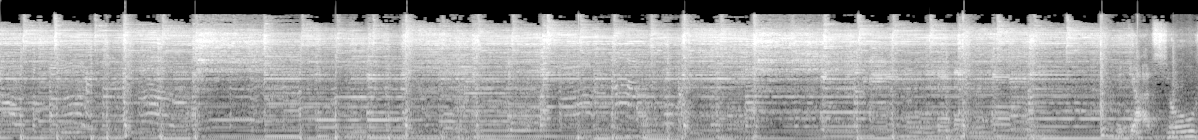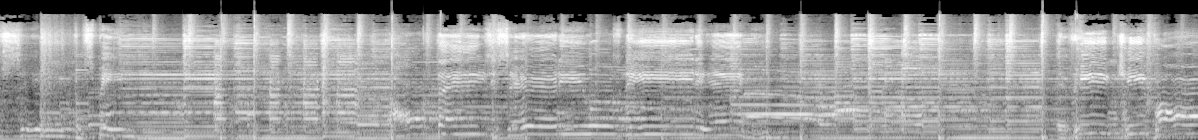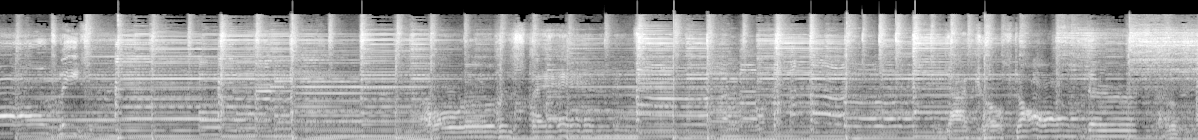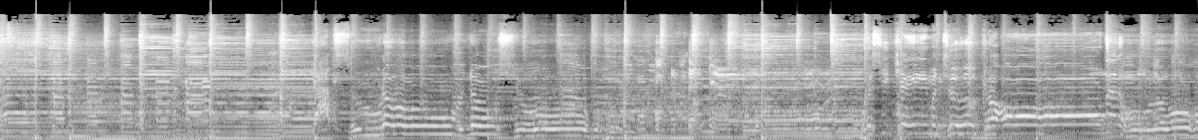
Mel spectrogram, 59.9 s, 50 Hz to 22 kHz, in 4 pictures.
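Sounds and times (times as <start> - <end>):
drum kit: 0.0 - 59.9
electric guitars: 0.0 - 59.9.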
